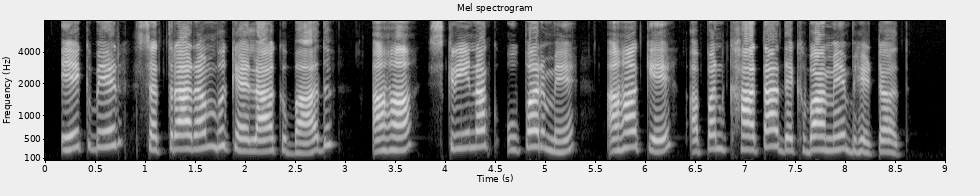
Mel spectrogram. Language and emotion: Maithili, neutral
